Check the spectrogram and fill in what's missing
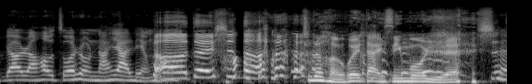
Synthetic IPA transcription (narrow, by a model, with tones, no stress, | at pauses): jɑ˥˩ʊɻa˧˥nxo˥˩ʊt͡swɔ˧˥ʂo˨˩ʊna˧˥ɕa˥˩li˧˥ŋɔ˧t̪we˥˩˧ɪʂɻ̩˥˩d̪ə˩ʈ͡ʂə˥nd̪ə˨˩xə˨˩nxwe˥˧ɪt̪a˥˩ɪɕi˥ŋmwɔ˥ɛ˧˥˧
